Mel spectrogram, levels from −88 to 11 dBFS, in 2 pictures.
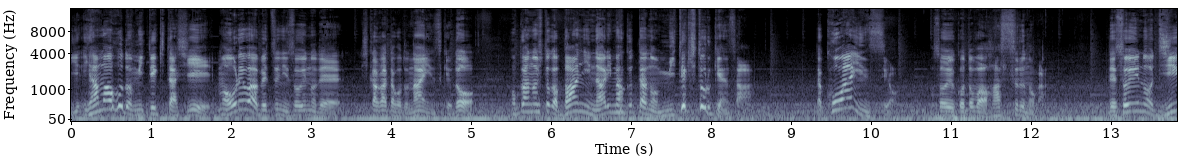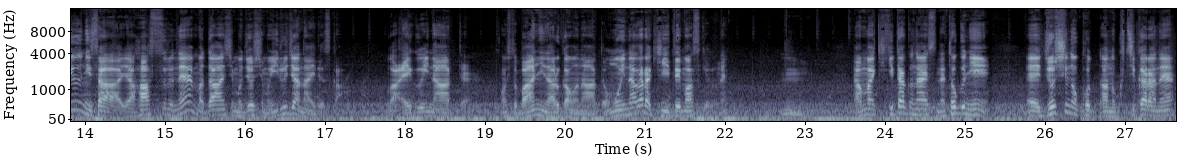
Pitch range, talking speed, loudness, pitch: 105-170 Hz, 380 characters per minute, -22 LUFS, 130 Hz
